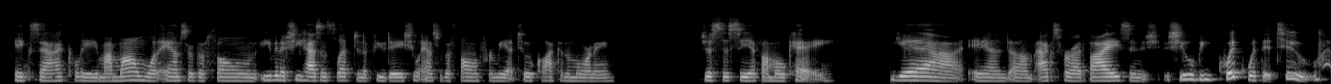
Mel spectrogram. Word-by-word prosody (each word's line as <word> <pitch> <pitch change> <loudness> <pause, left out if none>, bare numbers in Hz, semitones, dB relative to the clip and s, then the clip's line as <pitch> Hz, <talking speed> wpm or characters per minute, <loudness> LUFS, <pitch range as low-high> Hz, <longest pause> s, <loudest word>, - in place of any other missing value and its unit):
Exactly, 175 -1 -2
my - - +2
mom 185 +2 +3
will 170 - +1
answer 175 0 -2
the 165 -1 -4
phone, 170 -1 -3
even 200 0 +1
if 195 - -1
she 200 - -3
hasn't 180 -2 +3
slept 180 0 -3
in 165 - -4
a - - -7
few 175 0 -4
days, 165 0 +2
she'll - - -6
answer 165 0 -4
the 165 - -4
phone 165 +1 -3
for 165 -1 -11
me 160 0 -2
at - - -5
2:00 170 +2 -3
in 185 - -10
the 165 - -4
morning, 155 0 -4 0.9
just 185 -1 +1
to 175 - 0
see 175 -1 +1
if 170 0 -3
I'm 165 - 0
okay. 160 0 -2 0.5
Yeah, 185 -6 +4
and, 160 -2 -3
um, 155 0 -3
ask 175 0 0
for 180 -3 0
advice 175 +2 +4
and 165 -1 -5
she - - -11
she 225 - 0
will 230 - +4
be 225 0 -1
quick 235 -6 +4
with 200 -1 +1
it 430 - -1
too. - - 0
175 Hz, 215 wpm, -27 LUFS, 165-180 Hz, 0.9 s, Yeah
